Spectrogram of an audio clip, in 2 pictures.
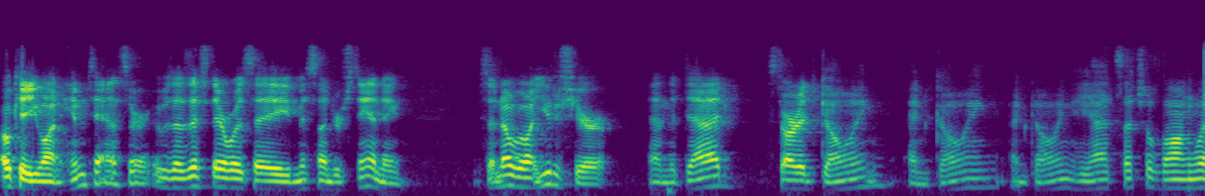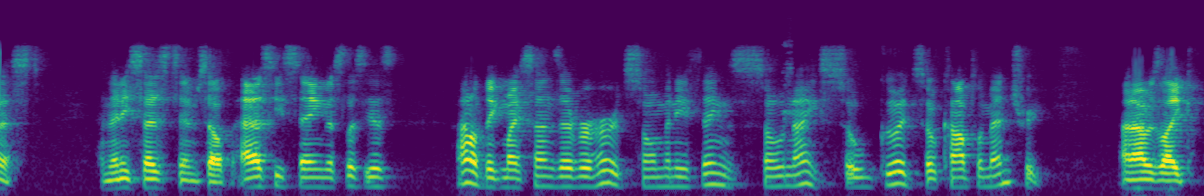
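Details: Adult man speaking; normal speech.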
